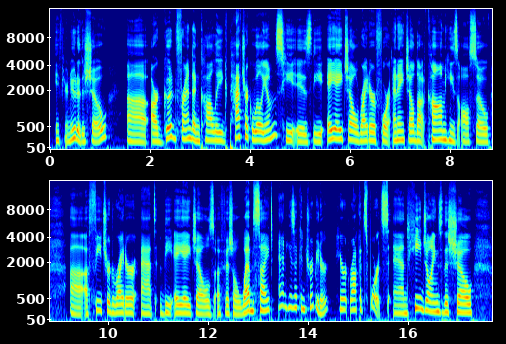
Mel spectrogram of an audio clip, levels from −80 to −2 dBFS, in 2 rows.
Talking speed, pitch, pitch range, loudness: 155 wpm, 180 Hz, 165-215 Hz, -27 LUFS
